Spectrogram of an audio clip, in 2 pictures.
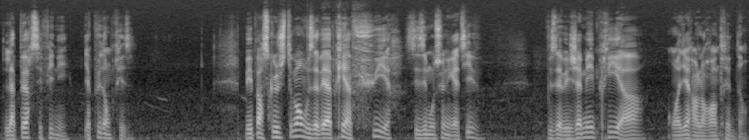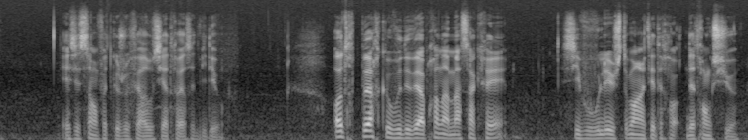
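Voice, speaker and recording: A man's voice: lowish voice, fast, darkish tone. A man giving a casual motivational talk as a personal development coach, familiar and slangy, hammering points home by repeating phrases.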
